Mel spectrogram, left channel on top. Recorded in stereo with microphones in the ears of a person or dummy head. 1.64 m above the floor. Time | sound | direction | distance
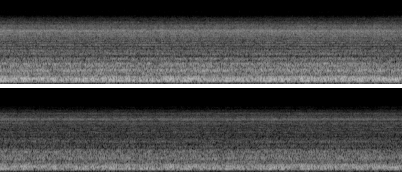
0.0 | an engine running | 35° left (ahead or behind) | 3 m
